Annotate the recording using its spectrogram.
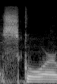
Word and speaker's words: Scorgie: It's Adam Score with a G, like score like a goal, because that's how my name's pronounced.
